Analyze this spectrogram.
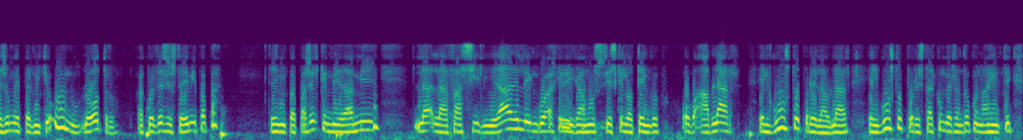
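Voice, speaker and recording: A man speaks fairly quickly at a fairly high pitch. His loudness stays very even, with ordinary pitch variation. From Colombia, Caldas (Salamina). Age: 60s. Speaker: sociologist and teacher. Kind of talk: interview, life story. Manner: hesitant repetitions.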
